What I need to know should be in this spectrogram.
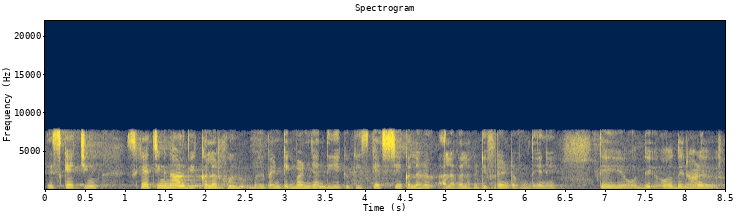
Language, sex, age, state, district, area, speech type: Punjabi, female, 18-30, Punjab, Fazilka, rural, spontaneous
